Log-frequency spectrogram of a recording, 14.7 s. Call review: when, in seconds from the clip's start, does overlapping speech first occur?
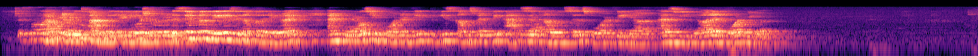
1 s

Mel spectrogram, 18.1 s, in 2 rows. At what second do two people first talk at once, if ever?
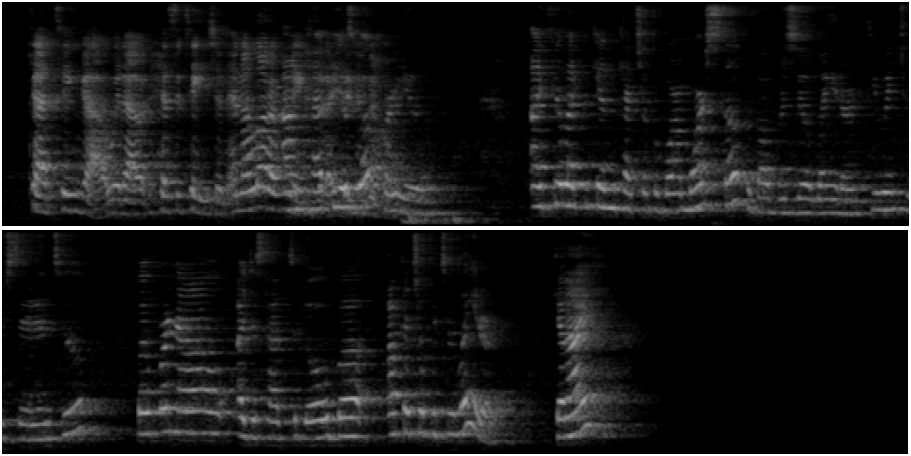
3 s

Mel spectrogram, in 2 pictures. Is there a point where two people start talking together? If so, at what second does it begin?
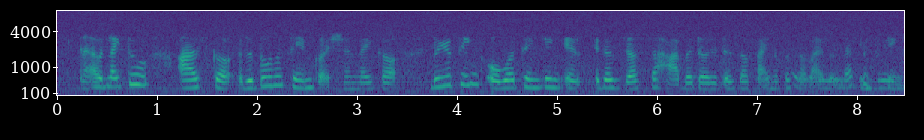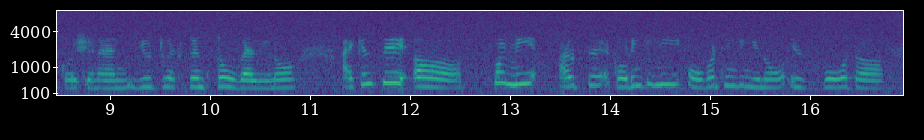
8 s

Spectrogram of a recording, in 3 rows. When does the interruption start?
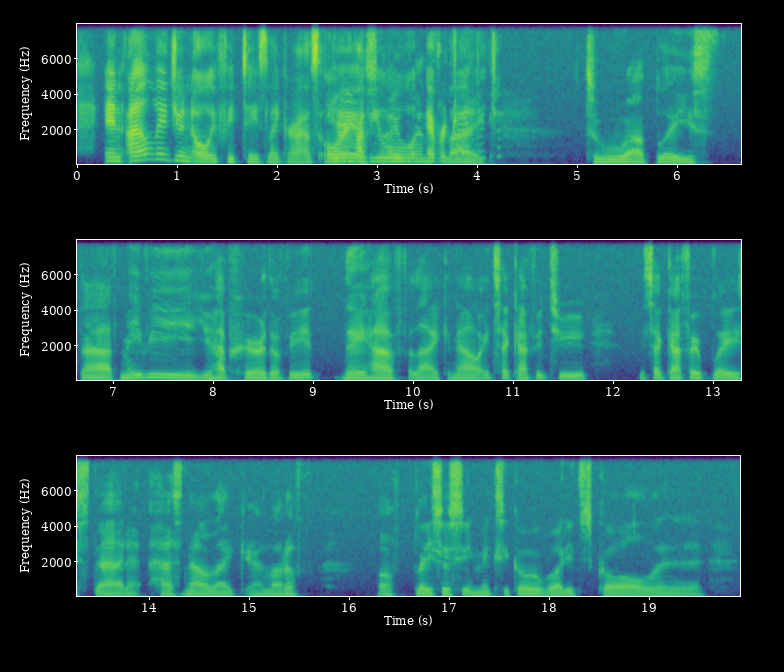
2 s

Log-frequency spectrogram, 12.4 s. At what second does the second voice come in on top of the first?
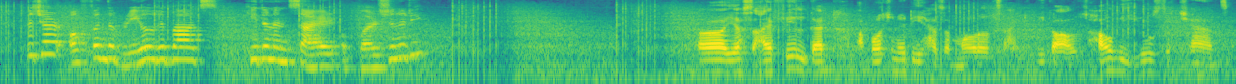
none

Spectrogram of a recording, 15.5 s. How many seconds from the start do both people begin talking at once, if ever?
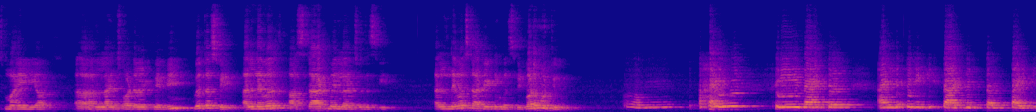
none

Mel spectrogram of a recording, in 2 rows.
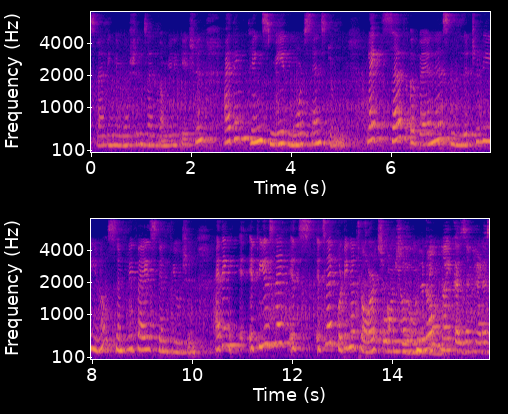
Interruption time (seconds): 14 s

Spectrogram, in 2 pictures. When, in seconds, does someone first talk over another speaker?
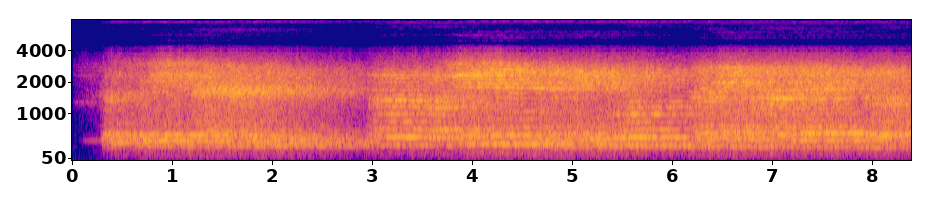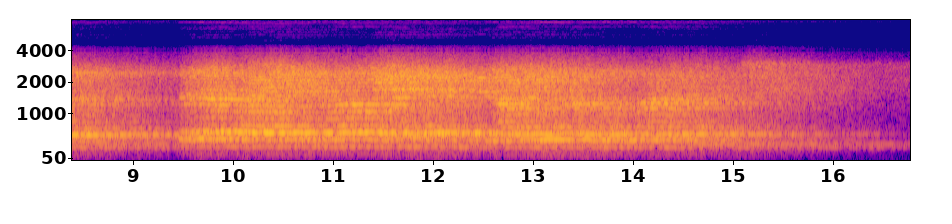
none

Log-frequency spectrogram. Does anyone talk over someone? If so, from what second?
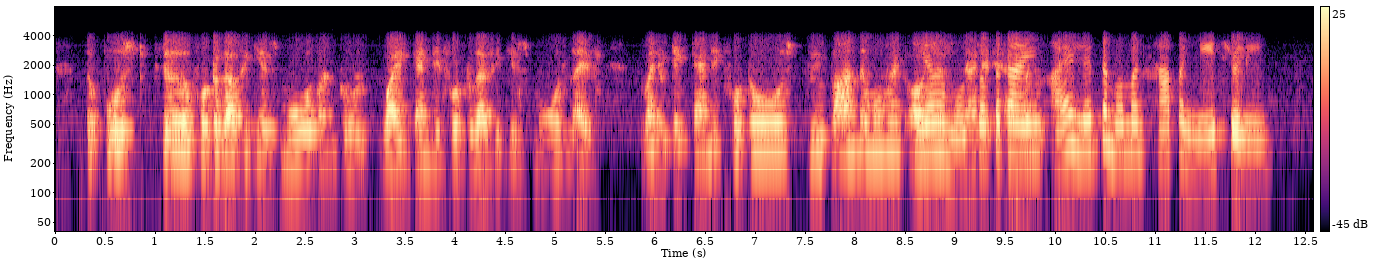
9 s

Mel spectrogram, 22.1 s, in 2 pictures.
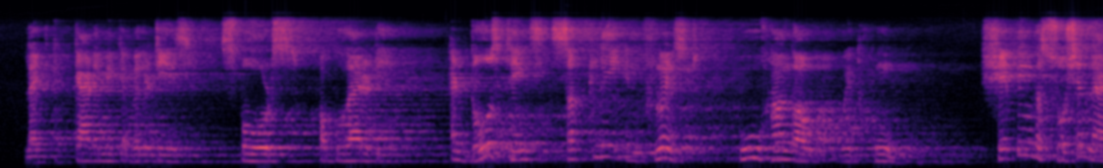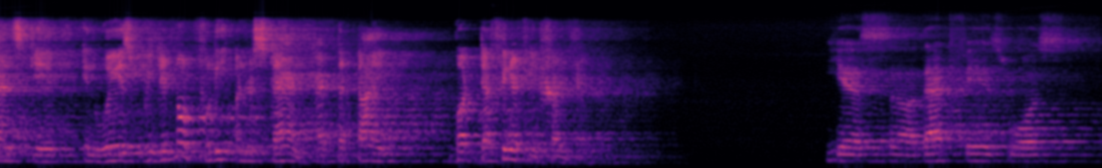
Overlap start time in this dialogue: none

